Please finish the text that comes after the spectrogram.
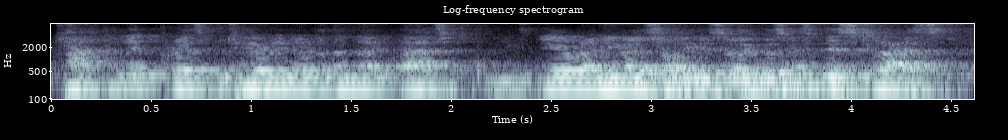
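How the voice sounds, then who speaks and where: A man's voice: fairly high pitch, fairly even intonation, fast talker, dark tone. An Irish man telling comic stories live on stage as a stand-up, with a lilting storyteller's delivery. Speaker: stand-up comedian. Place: large indoor comedy venue. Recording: echoey distant live hall, audience noise. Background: audience laughter and ambience.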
